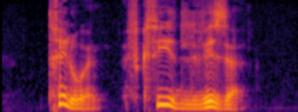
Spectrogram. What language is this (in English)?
Kabyle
